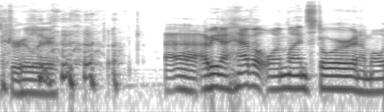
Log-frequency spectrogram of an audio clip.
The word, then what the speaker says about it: DrewLR: Pronounced DrewLR.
